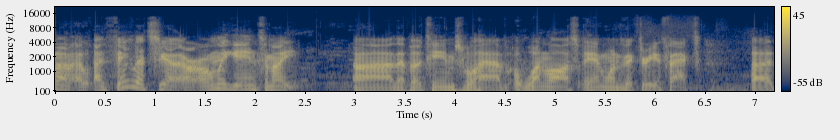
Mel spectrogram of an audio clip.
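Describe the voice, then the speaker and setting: Bright-voiced male esports caster. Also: mid-range voice. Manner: chatty, filler-heavy, joking banter. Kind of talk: live esports commentary.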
